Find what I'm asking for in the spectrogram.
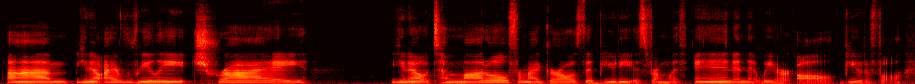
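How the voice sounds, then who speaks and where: Woman, 30s, podcast host, casual chatty talk, bright forceful voice, slightly low pitch. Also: steady tone, measured pace. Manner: chatty and informal, addressing listeners as "you guys" and "y'all".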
